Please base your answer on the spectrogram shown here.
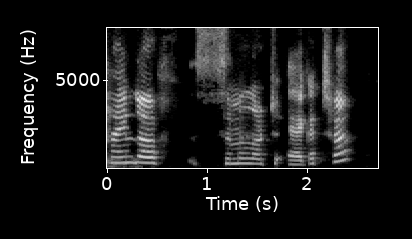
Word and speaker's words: Agata: kind of similar to Agata H in it so that's right it's more like of an original Latin pronunciation and originally I'm from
